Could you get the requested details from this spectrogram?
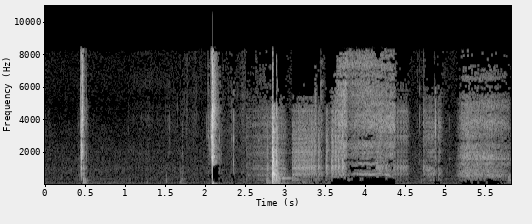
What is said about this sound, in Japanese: このいいですよね、この紙巻きタバコを手に持って、左手に持って、右手でジッポ、この愛用のジッポをね、持って、火をつけるっていう、この一瞬のために、私という人間は生きていたようなものですから、ちょっと久々に、紙巻きタバコを吸ってみようと思います。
